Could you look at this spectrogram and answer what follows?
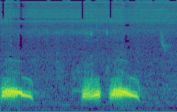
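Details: Decoy spotted dove kept to provoke other doves into calling. Three low coos: a long, gently falling note, a short rolling one, then another long descending coo, in near silence.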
